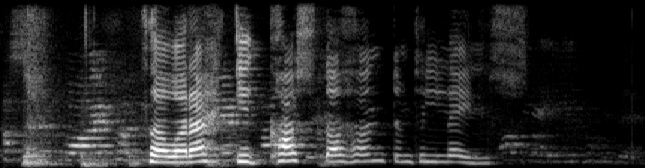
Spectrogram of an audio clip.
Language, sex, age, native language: Icelandic, male, 11, Icelandic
